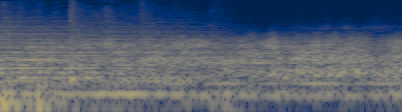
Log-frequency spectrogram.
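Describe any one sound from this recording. A small propeller plane drones overhead.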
